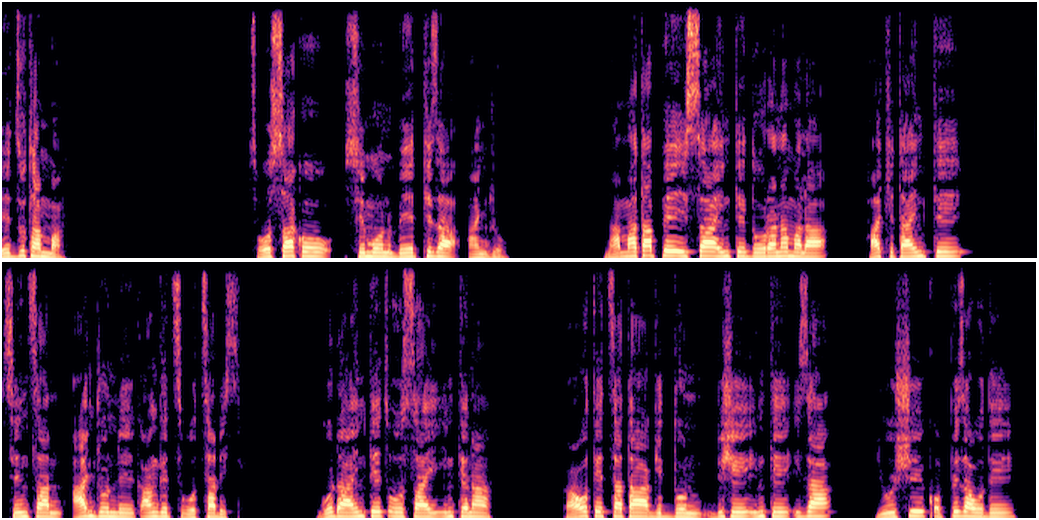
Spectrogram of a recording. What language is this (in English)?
Gamo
